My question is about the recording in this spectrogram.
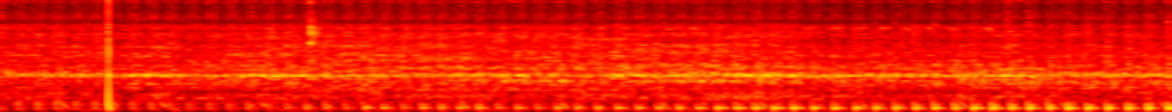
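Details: Yamaha Mio Sporty automatic scooter after a repair for oil consumption and a seeping block and head, now finished and no longer leaking oil. Even, steady single-cylinder idle of about three pulses a second that firms slightly.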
